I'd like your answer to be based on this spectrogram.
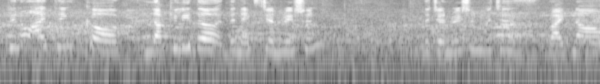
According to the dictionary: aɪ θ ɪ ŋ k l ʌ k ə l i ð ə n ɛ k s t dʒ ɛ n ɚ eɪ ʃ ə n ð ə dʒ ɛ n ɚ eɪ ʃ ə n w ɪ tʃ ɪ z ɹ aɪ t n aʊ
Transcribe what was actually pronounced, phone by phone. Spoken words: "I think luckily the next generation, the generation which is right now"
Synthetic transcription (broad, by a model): aɪ t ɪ ŋ k l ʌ k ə l i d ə n ɛ k s t dʒ ɛ n ɚ eɪ ʃ ə n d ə dʒ ɛ n ɚ eɪ ʃ ə n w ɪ tʃ ɪ z ɹ aɪ t n aʊ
